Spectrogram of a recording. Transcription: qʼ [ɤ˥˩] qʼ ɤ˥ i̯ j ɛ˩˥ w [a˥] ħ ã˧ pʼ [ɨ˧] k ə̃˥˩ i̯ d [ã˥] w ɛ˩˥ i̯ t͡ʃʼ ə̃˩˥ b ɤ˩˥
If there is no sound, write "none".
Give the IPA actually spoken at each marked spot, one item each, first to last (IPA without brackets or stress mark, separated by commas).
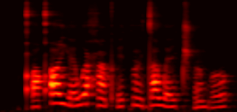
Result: ɤ˩, ə˥, e˧, a˥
